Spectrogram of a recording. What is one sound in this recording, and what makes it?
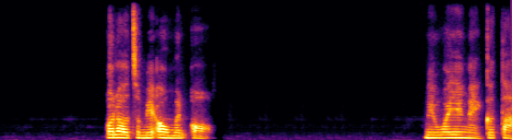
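A young woman speaks in an upset, tearful voice.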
